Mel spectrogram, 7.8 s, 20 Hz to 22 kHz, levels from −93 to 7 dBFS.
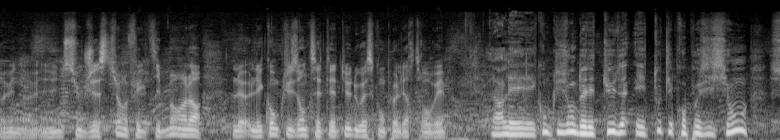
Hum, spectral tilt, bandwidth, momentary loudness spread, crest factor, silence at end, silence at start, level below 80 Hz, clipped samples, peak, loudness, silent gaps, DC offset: none; -6.5 dB/octave; 13 kHz; 11 LU; 16 dB; 0 s; 0 s; -44 dBFS; under 0.1%; 0 dBFS; -18 LUFS; none; under 0.1%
